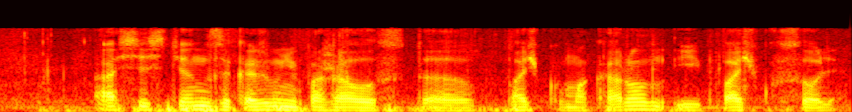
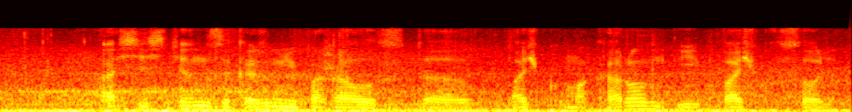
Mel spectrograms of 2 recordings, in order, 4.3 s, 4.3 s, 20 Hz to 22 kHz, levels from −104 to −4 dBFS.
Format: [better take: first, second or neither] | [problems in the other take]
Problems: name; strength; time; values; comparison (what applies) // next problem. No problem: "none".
first | background sound (Aircraft); 3 dB above the speech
